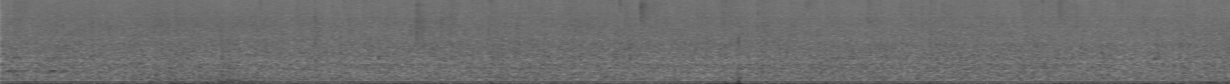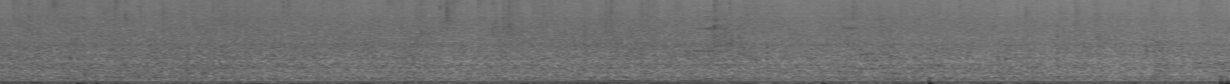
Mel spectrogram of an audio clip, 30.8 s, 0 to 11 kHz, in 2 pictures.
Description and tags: sound of rain in Madrid, recorded from a window. Zoom H1 recording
